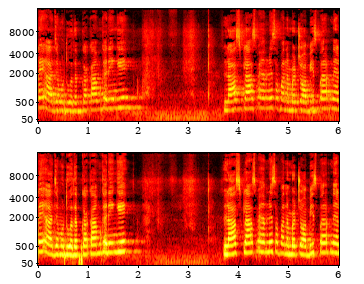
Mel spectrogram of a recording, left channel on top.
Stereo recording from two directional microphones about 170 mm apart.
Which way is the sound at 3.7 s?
50° right (ahead or behind).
